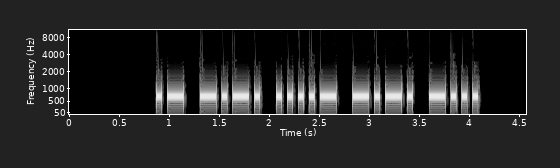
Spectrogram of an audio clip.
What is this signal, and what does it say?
Morse code, heard as a keyed tone, about 26 wpm, 700 Hz. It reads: AC4CB
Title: Speed Racing - USA 2x2 Call Signs 22wpm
